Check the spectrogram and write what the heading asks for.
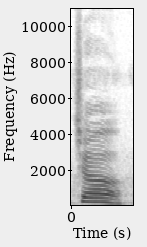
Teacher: उसके बाद च कहाँ से बोला जाता है, तालु से। देखिए जब मैं च बोल रही हूँ तो मेरी जिह्वा तालु पे लगेगी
